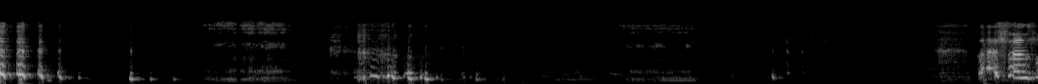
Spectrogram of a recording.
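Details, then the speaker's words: Loud, rattling snores every few seconds with quieter breaths between, heavy snoring during sleep, played back from a sleep-recording app on a phone; likened to a horny buffalo. "And there's no sleep talking, but it's all snoring. So listen."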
